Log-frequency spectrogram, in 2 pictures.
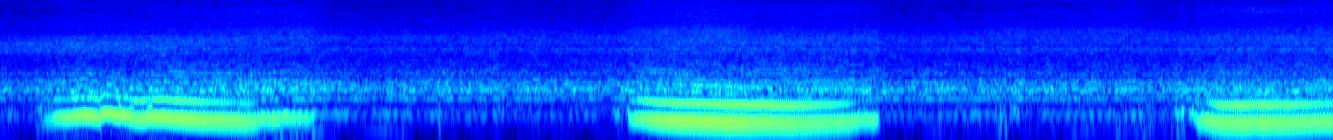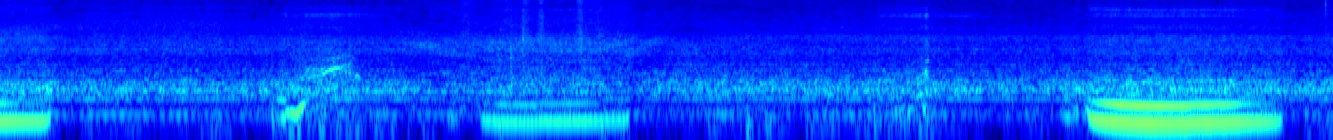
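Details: A sleeping child snores in a steady rhythm of low, rumbling sounds, about eleven a minute.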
